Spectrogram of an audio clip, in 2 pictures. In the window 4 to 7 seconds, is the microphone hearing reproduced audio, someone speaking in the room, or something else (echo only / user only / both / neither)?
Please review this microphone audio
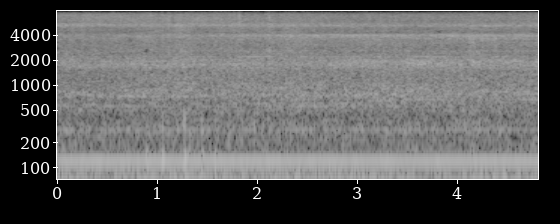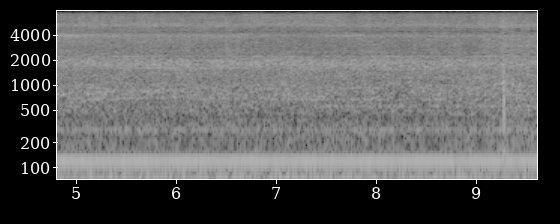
neither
